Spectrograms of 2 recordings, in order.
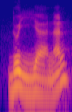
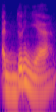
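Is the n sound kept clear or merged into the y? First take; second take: merged; clear. First: The n sound merges into a doubled y. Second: The n sound is kept clear before y. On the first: The word seems to come from a different root. The speaker calls it wrong. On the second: The word keeps its proper root letters. The speaker calls it right. "kenapa dibaca ad-dunya izhar"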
